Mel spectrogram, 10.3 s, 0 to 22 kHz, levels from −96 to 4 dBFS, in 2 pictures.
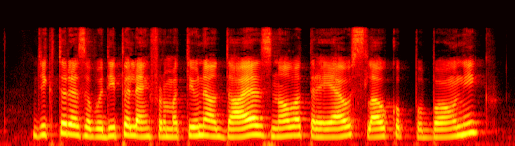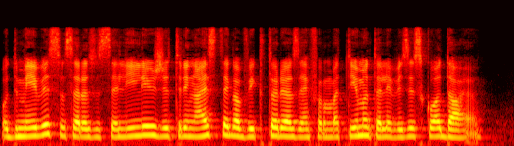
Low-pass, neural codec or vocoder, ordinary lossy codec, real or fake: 10.8 kHz; codec, 24 kHz, 0.9 kbps, WavTokenizer, medium speech release version 1; none; fake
